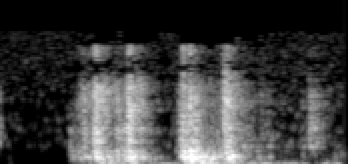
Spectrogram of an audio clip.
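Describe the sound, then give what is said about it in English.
The door of a flat is tried and opened: a couple of clattering, rattling bursts as the handle and door move, then a short softer knock at the end, with no one speaking. “There was no answer, and I tried the door.”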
